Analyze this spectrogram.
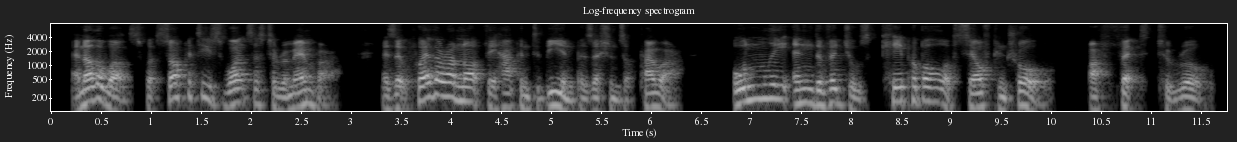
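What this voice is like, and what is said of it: Scottish accent. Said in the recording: “you brought your Scottish accent today”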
